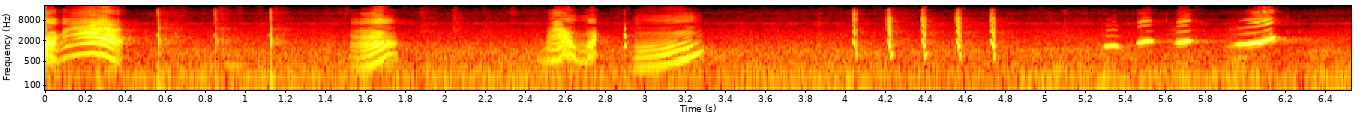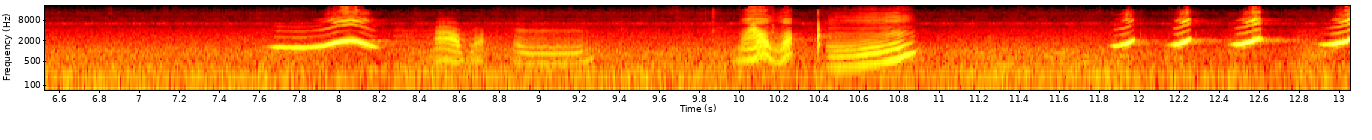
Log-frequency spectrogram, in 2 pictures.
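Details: Pet budgerigar in a lively chirping sequence of sharp clicks, upswept whistles and looping warbled notes, ending with a burst of three quick rising chirps.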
